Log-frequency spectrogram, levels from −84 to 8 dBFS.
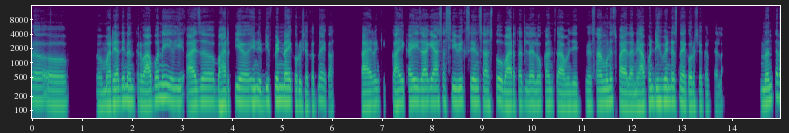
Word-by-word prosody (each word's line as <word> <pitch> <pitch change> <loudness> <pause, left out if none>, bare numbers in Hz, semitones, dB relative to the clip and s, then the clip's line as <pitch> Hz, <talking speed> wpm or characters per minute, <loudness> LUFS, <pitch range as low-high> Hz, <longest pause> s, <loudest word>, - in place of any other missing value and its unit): अ, 135 -4 -4
अ, - - -4
मर्यादेनंतर 145 +2 +1
आपणही 155 +2 +2
as 135 +3 +2
a 150 0 +1
भारतीय 145 +2 +1
defend 155 +1 +2
नाही 150 0 +5
करू 135 -1 -1
शकत 125 +1 -6
नाही 155 -2 -3
का? 110 -3 -9 0.6
कारण 125 +3 +1
की 140 - -22
काही-काही 145 +2 +2
जागी 145 +1 +2
असा 145 +1 0
सिव्हिक 150 0 -1
सेन्स 145 -2 -1
असतो 135 +3 0
भारतातल्या 130 +1 0
लोकांचा 130 -2 -1
म्हणजे 120 0 -2 0.2
अ, 130 - -2
सांगूनच 140 +3 0
फायदा 120 -2 +2
नाही 120 0 -1
आणि 120 - +4
आपण 145 +4 -1
त्याला 150 0 +2
डिफेंडच 150 -2 +2
नाही 140 -2 +2
करू 125 0 0
शकत 120 -1 -8
त्याला. 110 0 -12 0.8
नंतर 160 +7 +2
140 Hz, 150 wpm, -23 LUFS, 130-150 Hz, 0.8 s, नाही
